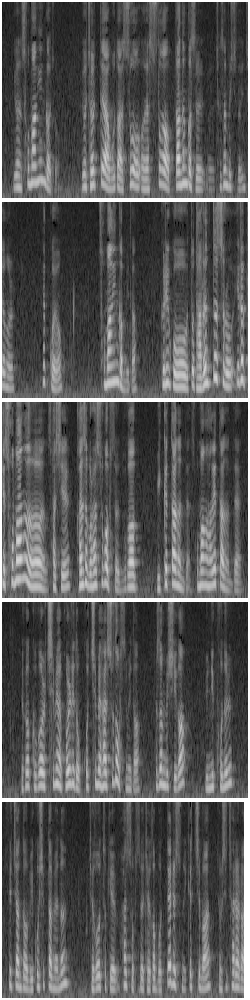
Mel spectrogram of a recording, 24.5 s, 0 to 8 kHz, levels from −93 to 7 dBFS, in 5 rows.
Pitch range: 165-235 Hz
